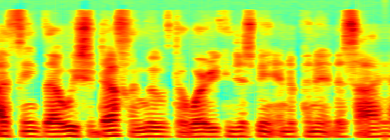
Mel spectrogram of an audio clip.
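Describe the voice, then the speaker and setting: A soft-spoken man at medium pitch, dark and mellow in tone, with a dry, close sound and no echo. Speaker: audience member, veteran. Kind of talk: casual discussion. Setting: video call from office.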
